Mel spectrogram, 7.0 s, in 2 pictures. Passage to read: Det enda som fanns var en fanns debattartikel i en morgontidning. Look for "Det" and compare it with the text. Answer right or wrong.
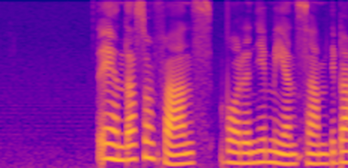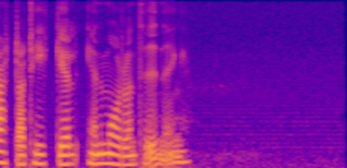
right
